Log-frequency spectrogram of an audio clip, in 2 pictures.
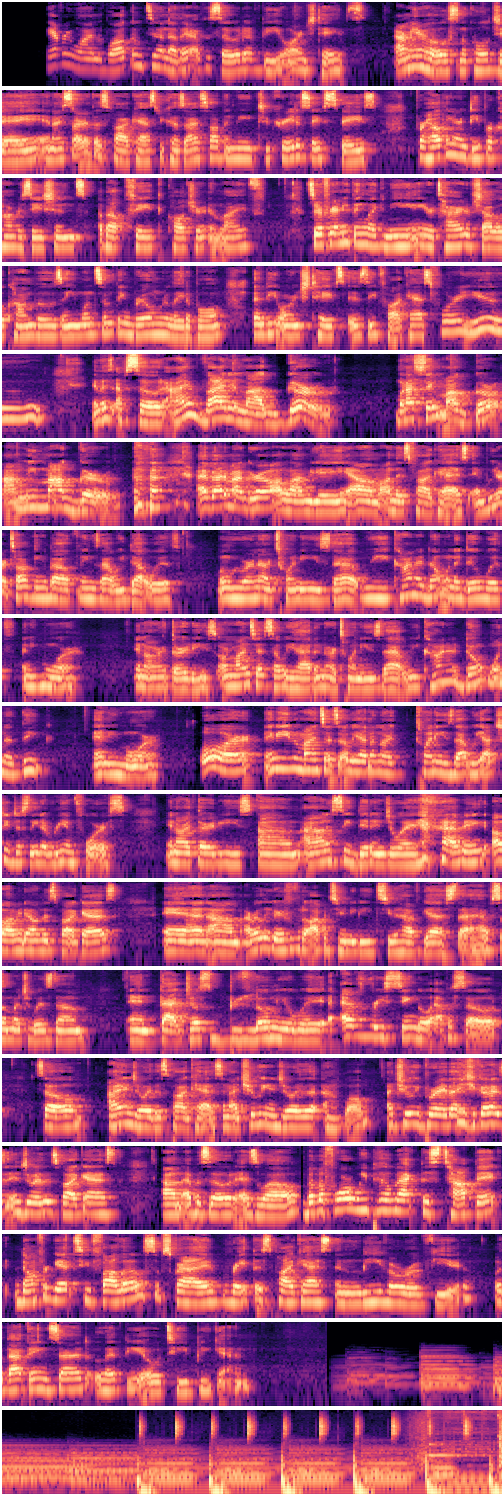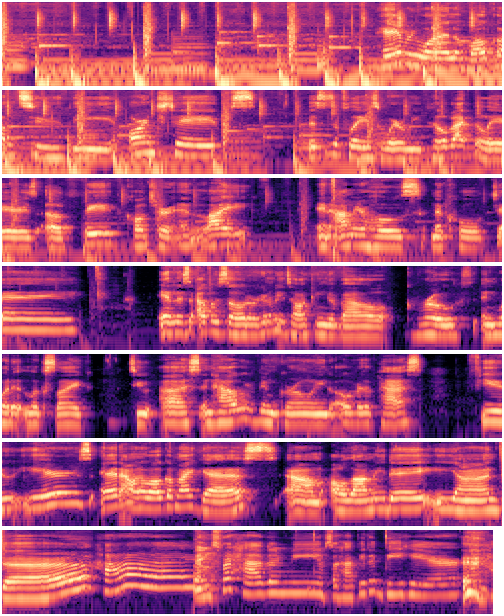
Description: A Conversation on Growth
